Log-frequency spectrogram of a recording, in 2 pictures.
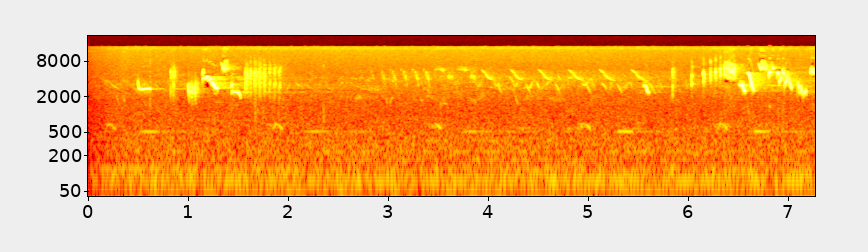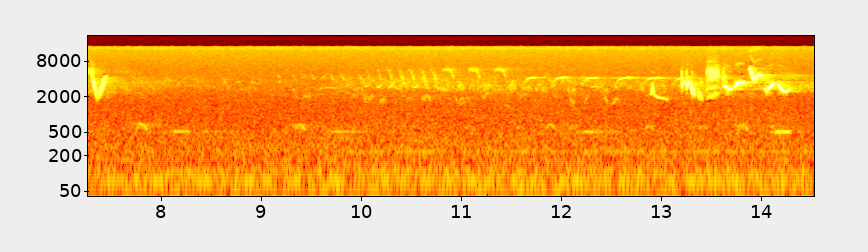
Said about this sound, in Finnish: Tämän viikon luontoäänenä kuullaan pensastaskua.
